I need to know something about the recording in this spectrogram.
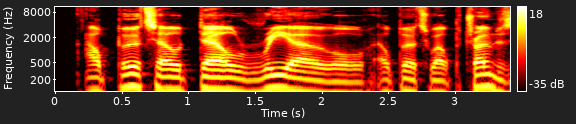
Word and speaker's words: Del Rio: Alberto Del Rio or Alberto El Patron as he's known. Say his name right. Del Rio. You got to roll the R. Del Rio.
